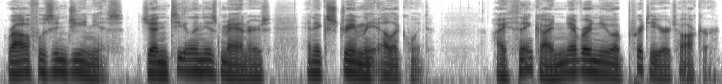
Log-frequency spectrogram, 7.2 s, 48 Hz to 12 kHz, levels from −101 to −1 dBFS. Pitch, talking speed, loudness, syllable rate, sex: 100 Hz, 150 wpm, -21 LUFS, 5.0 syllables/s, male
